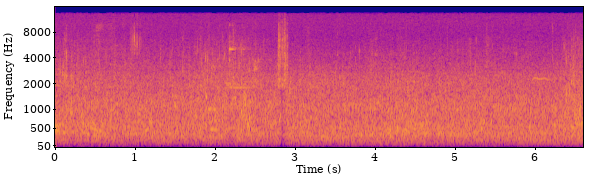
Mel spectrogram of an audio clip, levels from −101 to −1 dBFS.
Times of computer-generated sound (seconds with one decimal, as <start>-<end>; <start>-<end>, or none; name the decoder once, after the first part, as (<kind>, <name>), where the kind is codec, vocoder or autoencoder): none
